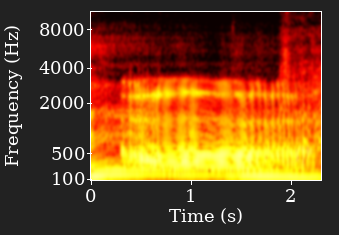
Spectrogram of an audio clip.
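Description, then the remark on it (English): A soft scream comes out as one long, low groan, held at a steady pitch for about two seconds, fairly loud and voiced throughout, with no speech around it. “What you had right there was more of a groan, which it can be very bad.”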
